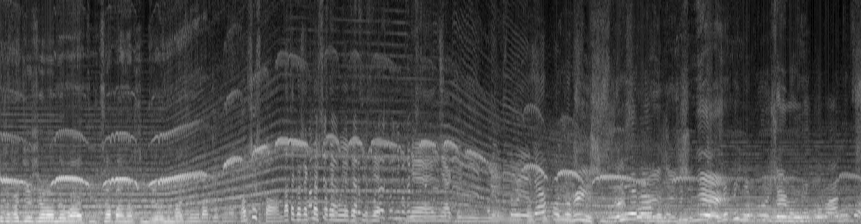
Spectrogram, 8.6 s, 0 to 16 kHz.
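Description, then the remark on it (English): Dense chatter from a large outdoor protest crowd of about 50,000 people, including farmers, miners and steelworkers, demonstrating against the Green Deal; many overlapping voices blend into a loud, continuous babble with no single speaker standing out. “A mic in my right hand, a recorder hanging down my neck, I plunge into the crowd ready to ask questions and understand these farmers.”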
